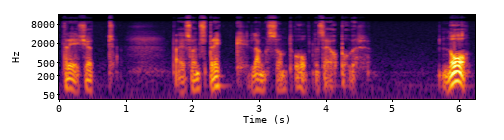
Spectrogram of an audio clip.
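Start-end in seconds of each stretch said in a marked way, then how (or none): 5.8-6.2 one loud, high command; Kaptein Wilkinson shouting. A narrator's reading. Captain signals as the mast cracks, shouted. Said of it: "skrek kaptein Wilkinson".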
